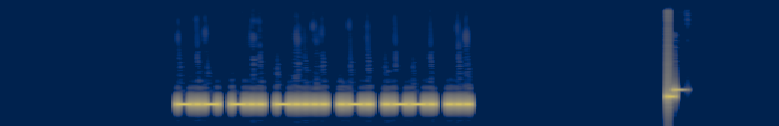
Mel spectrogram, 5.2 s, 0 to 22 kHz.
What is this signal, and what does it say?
Morse code, heard as a keyed tone, about 40 wpm, 700 Hz. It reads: KD6RPS
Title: USA Call Signs - 6 Characters - 3x Character Spacing - 40wpm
